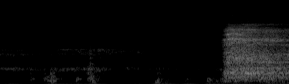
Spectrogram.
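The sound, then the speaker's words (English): A slow inhaled breath during a breathing exercise, with faint soft breaths at first and then a sudden loud, airy rush of air near the end. “see if you can make your inhale last at least 8 seconds.”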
